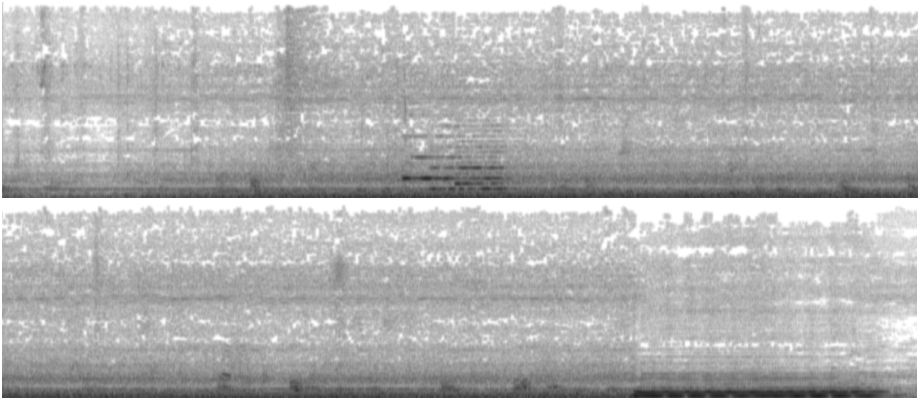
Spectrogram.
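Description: Diesel engine of a DEMU power car running steadily at the platform, with a brief high tone about four seconds in. Near the end the train's horn sounds one loud, steady blast with two pitches for about two and a half seconds before it stops abruptly, the horn given as the train departs.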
